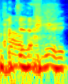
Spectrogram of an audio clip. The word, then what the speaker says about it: Molyneux: No, you got it right. That's right, Stefan Molyneux.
